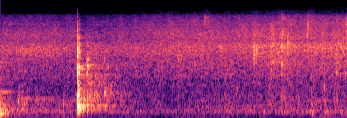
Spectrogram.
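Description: Thick-cut bacon fries in a pan with a steady close sizzle, a single sharp pop early on, and no voices.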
